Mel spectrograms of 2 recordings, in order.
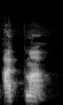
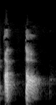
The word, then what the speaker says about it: Atma: He cannot pronounce a conjunct consonant. Conjunct consonant is a combined letter. Like Atma. The half and more complete Atma. Bengali will say Atta.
